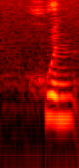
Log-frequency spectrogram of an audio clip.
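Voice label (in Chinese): "hun", Chinese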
